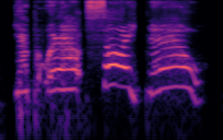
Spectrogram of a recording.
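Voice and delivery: very high, shrill, loud screaming. Voicing a character shouting at arrivals standing nearby: character screaming. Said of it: "you don't have to scream at us".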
